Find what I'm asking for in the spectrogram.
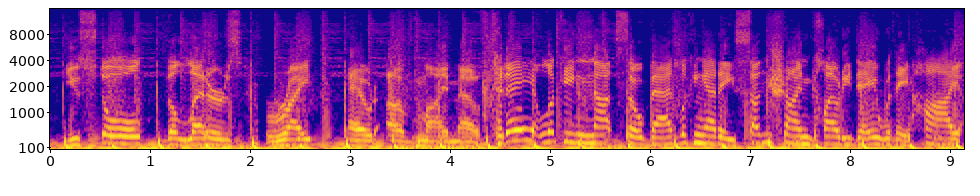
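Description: A man talks over loud music in the background, the sound dry with no echo. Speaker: radio host. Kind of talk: top 40 radio aircheck, overnight show. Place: studio. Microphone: studio mic.

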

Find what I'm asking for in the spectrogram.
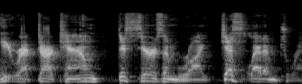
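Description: A man's growling, put-on character voice at a medium pitch. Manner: growling, angry.

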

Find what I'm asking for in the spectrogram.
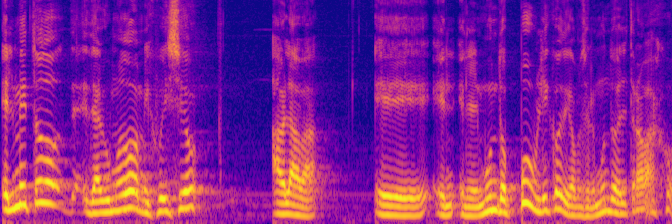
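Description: A man with an Argentine accent, a dark, mellow tone and very wide pitch swings. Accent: Rioplatense Argentine Spanish. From Argentina. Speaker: film director; interviewee. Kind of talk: interview. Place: studio. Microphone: lapel.

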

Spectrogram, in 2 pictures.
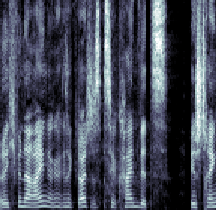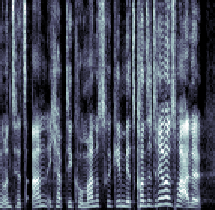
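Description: A woman at a very fast pace and fairly high pitch, with ordinary pitch variation, over a quiet background. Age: 30s. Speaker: podcast co-host. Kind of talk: casual chat. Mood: playful, laughing. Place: studio. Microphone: handheld.

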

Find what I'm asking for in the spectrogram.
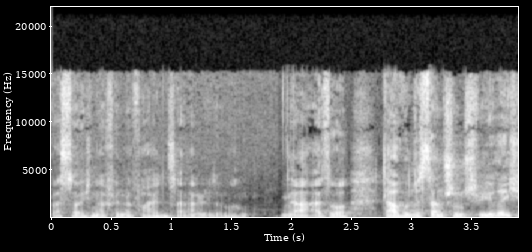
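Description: Somewhat breathy and dark, mellow in tone, a man's medium-pitched voice moves with ordinary pitch variation. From Berlin, Germany. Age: 50s. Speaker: criminal profiler, police unit head. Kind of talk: interview.

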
